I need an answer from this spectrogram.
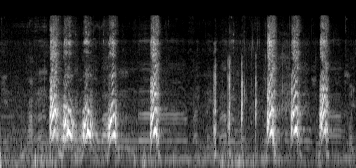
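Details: Female Belgian Malinois barking at her own reflection: loud sharp barks in a quick cluster of four, a single bark, then another burst of three or four, with people talking in Tagalog between and under the barks.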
